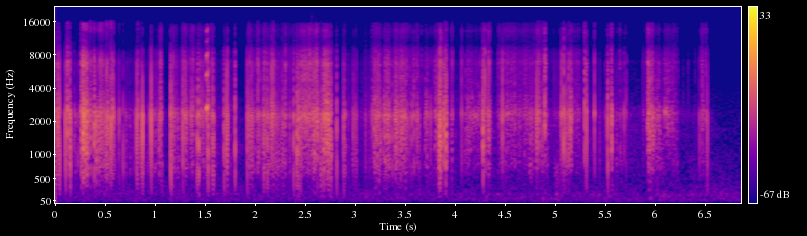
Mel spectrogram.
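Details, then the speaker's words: Old Nokia flip phone after water damage and drying, battery plugged in: irregular bursts of sharp dry crackle and static from the glitching speaker. "So if we plug the battery in, you can hear speaker crackling, and our wee light just came on again."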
